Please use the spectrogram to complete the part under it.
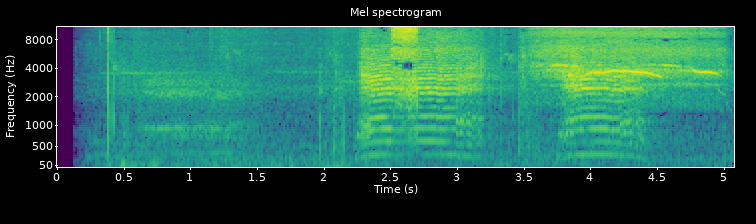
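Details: A goat kid offered for sale at a farm in Kadayanallur, Tenkasi District, gives two loud, quavering bleats with rich harmonics, the second longer and wavering, after a quieter opening sound.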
